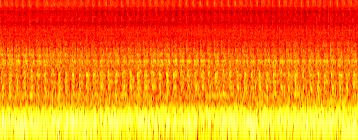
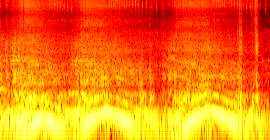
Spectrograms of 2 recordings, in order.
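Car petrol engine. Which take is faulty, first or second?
second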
